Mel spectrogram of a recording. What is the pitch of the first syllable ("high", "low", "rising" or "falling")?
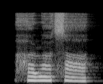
low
